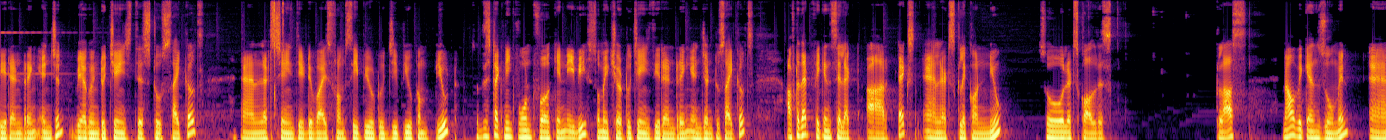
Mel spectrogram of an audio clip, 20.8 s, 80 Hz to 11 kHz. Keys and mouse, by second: 17.8 s.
